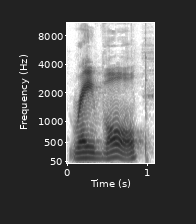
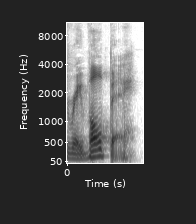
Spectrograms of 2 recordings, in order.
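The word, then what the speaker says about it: Ray Volpe: and then it was Ray vul who actually his name is pronounced Ray vulpe rayp bring out the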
